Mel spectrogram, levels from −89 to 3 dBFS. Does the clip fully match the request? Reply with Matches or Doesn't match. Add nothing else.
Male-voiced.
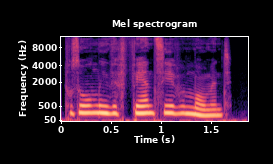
Doesn't match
